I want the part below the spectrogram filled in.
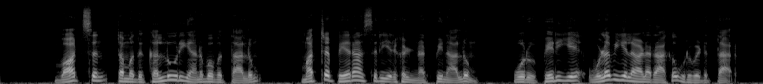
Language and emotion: Tamil, neutral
